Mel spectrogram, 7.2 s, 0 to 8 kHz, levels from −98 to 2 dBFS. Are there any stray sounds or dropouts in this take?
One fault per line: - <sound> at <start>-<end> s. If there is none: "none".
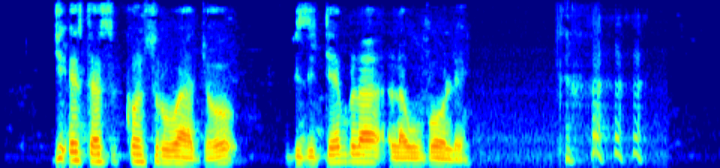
- laugh at 5.6-6.5 s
